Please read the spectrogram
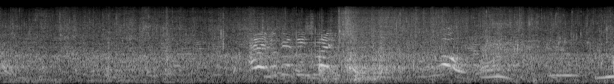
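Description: Swimmers splashing in a pool, a steady wash of water noise, with children's high-pitched calls breaking in twice, about halfway through and again near the end.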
